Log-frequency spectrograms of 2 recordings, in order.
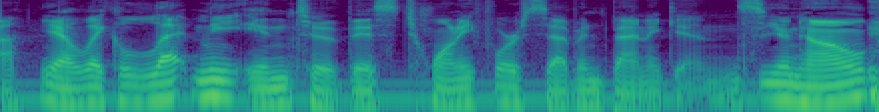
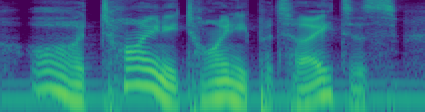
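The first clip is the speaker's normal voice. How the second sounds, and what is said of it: Poor put-on Irish accent. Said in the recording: “There is one thing I can say with an Irish accent. ... That's terrible.”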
